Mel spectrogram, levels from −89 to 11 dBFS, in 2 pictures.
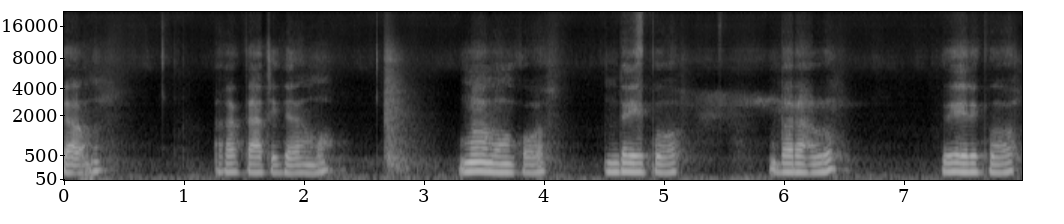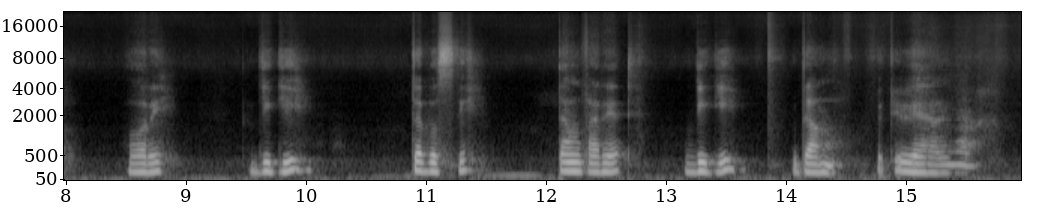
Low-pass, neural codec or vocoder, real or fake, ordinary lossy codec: none; autoencoder, 48 kHz, 32 numbers a frame, DAC-VAE, trained on Japanese speech; fake; none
